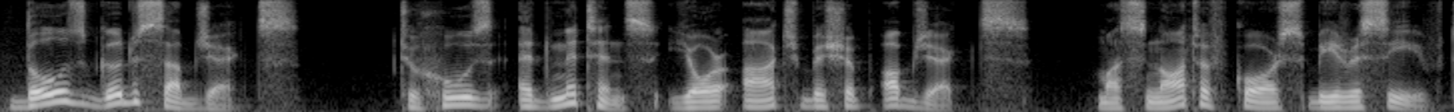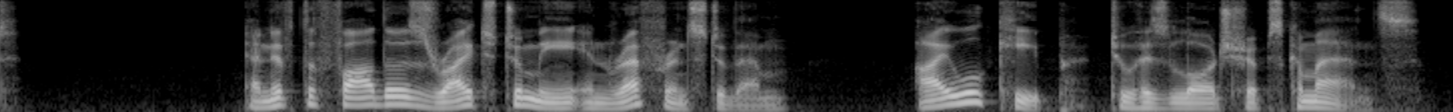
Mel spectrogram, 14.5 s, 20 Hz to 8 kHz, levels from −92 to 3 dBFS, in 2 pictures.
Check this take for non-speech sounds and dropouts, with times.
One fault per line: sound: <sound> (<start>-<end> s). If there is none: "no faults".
no faults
